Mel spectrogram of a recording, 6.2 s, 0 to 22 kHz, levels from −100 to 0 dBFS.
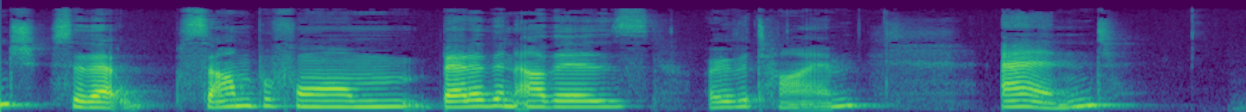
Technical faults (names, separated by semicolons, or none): none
